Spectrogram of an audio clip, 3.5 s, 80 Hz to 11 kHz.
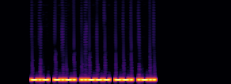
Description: Morse code, heard as a keyed tone, about 41 wpm, 700 Hz. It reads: KC2GL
